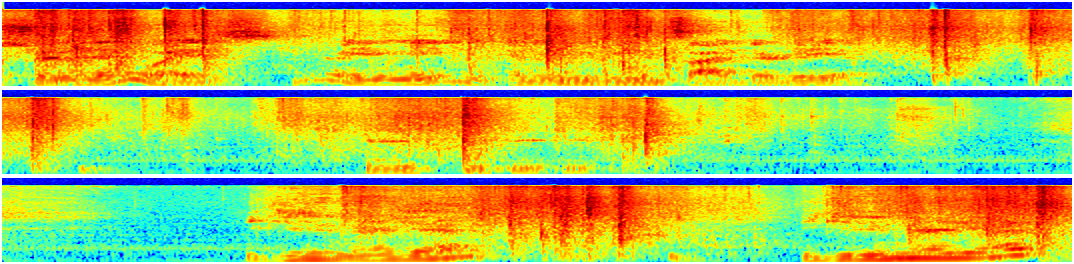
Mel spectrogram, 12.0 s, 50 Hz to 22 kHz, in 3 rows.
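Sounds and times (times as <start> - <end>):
paper crinkling and ripping: 0.0 - 7.1, 9.2 - 12.0.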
